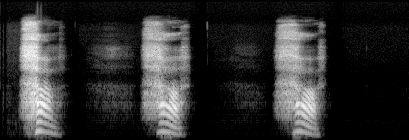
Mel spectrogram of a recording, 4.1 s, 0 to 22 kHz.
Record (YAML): exhalation_length: 4.1 s
exhalation_amplitude: 32216
exhalation_signal_mean_std_ratio: 0.36
survey_phase: beta (2021-08-13 to 2022-03-07)
age: 45-64
gender: Female
wearing_mask: 'No'
symptom_none: true
smoker_status: Never smoked
respiratory_condition_asthma: false
respiratory_condition_other: false
recruitment_source: REACT
submission_delay: 2 days
covid_test_result: Negative
covid_test_method: RT-qPCR
influenza_a_test_result: Negative
influenza_b_test_result: Negative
